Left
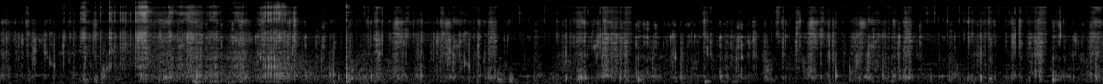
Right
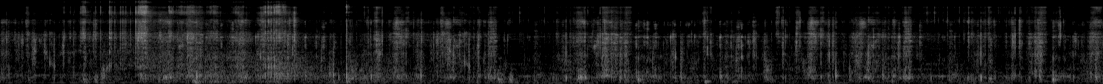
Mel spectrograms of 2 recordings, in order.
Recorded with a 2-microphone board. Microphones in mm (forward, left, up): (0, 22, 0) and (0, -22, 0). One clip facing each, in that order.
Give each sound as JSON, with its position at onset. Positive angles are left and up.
{"t": 0.6, "sound": "tearing paper", "side_deg": 10, "distance_m": 1.9}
